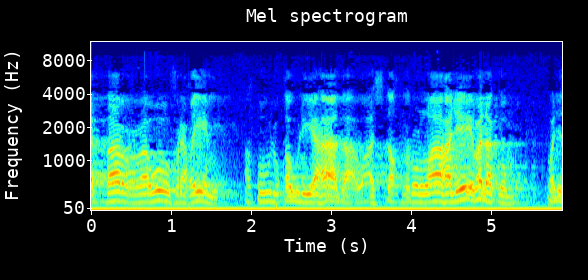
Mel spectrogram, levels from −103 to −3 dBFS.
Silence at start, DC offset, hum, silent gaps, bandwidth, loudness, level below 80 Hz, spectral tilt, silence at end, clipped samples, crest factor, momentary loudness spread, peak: 0 s; 1%; none; none; 8.8 kHz; -34 LUFS; -64 dBFS; -7 dB/octave; 0 s; under 0.1%; 16 dB; 14 LU; -16 dBFS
